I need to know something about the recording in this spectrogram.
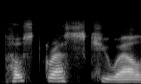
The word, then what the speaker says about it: Postgres: you hear it is postgressql. And if you've got that much, you're already going to sound smarter. Or you can cheat and Postgress is fine.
